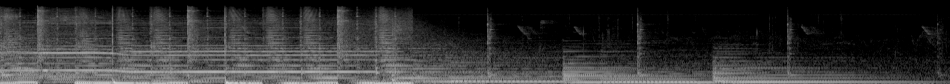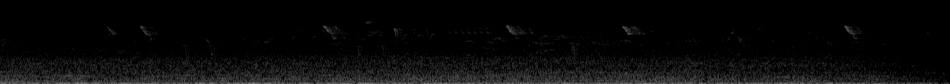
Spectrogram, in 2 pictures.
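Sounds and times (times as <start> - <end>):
steady outdoor hiss: 0.0 - 19.0
bird chirping: 5.0 - 19.0.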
